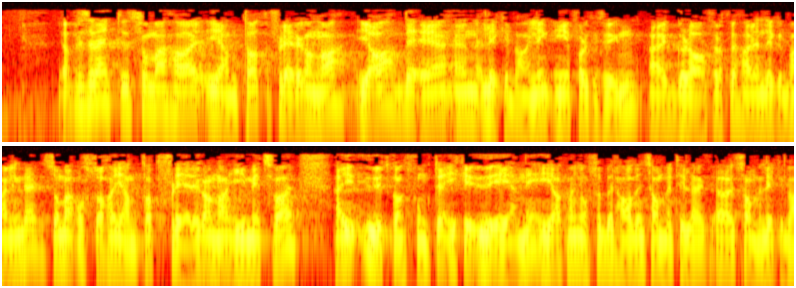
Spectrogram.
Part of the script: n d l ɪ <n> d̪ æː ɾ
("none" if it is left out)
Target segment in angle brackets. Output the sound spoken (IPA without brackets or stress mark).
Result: ŋ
